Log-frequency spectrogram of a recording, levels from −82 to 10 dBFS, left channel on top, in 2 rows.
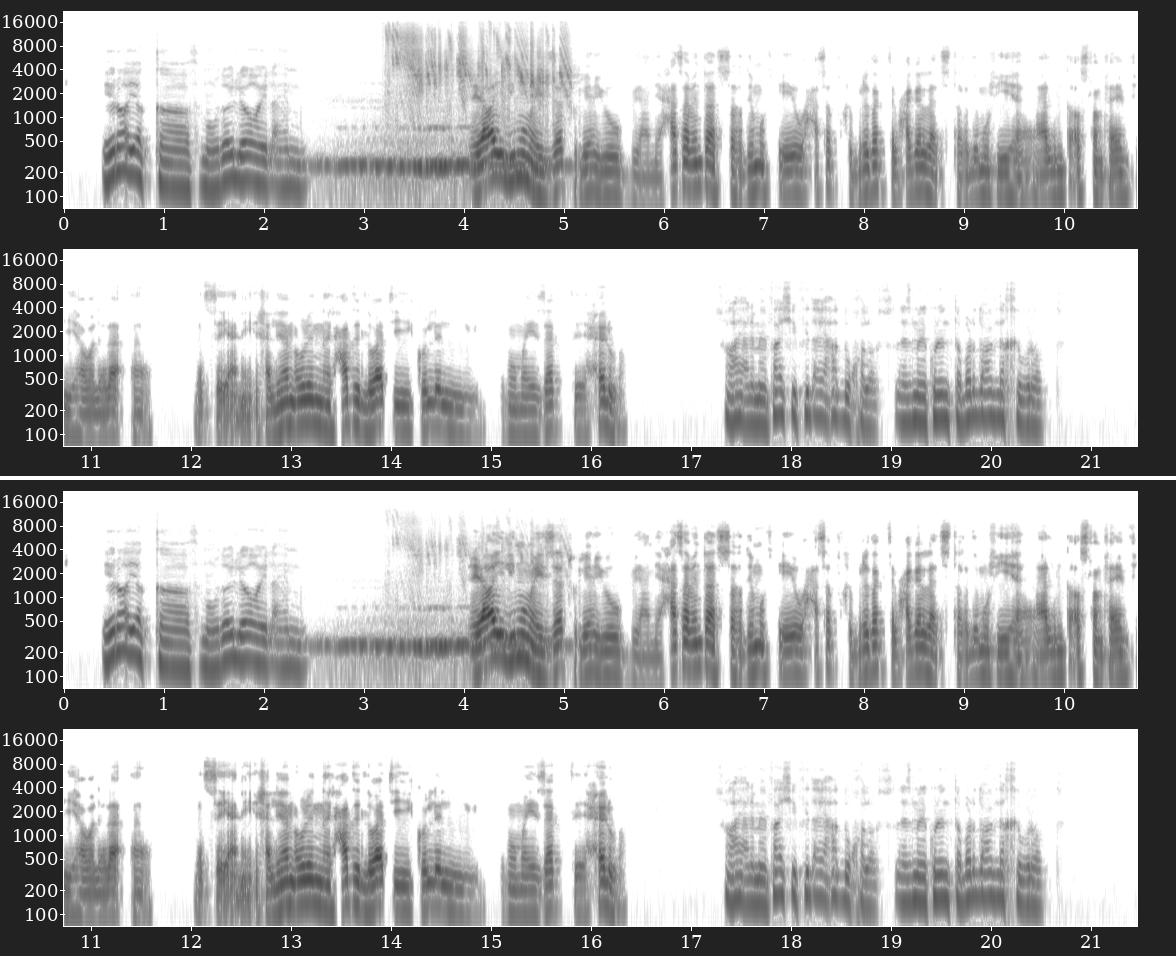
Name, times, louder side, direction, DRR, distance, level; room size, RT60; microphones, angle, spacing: voice 1, 0.4-2.5 17.3-20.5, equal, 5° right, 2.2 m, -30 dB
sound 1, 2.3-5.4, left 2 dB, 65° left, 3.8 m, -33 dB
voice 2, 4.0-11.6 12.0-16.4, right 2 dB, 85° right, 2.4 m, -28 dB
head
